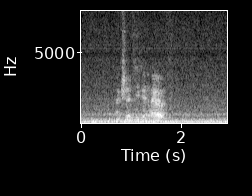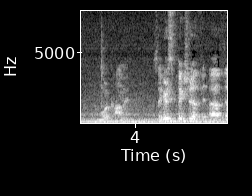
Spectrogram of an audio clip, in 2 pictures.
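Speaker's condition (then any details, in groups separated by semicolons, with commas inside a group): No condition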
